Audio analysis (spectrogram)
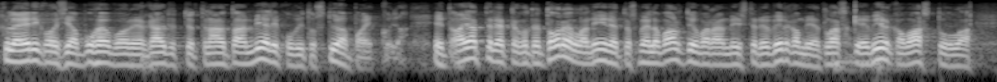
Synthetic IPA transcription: kylːˑæerikoisiɑpuheʋːuɑrojɑkæyt̪et̪ːyet̪ːænɑjot̪ɑimmiælikuʋit̪ust̪yæpɑikːojɑ | et̪ɑjɑt̪ːelet̪ːekot̪et̪odelːɑniːnet̪josmeilːæʋɑlt̪ioʋɑrɑjmminist̪eriʋʋirkɑmiɛæhet̪lɑskeːʋirkɑʋɑst̪uːlːɑ

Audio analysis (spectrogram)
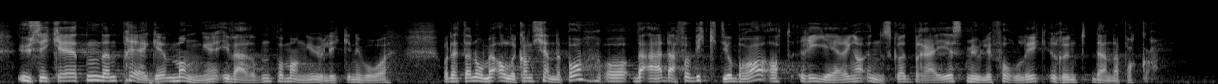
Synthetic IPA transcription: ʉːsɪkəɾheːt̪n̩d̪ɛnpʰɾeːɡəɾmɑŋːəʔɪʋæɾd̪n̩pʰɔmɑŋːəʉːliːkənɪʋo̰ːə̰ɾ | ɔd̪ɛt̪ːəæɳuːəmjæɪɑlːəkʰɑnçɛnːəpɔɔd̪ɛʔæɖæɾfɔɾʋɪkt̪ɪɔbɾɑːʔɑt̪ɾɛjeːɾɪŋɑʔœnskəɾɛɪt̪̚bɾæɪəst̪mʉːlɪfɔʁliːkɾʉnt̪d̪ɛnːəpʰɑkːɑ̰

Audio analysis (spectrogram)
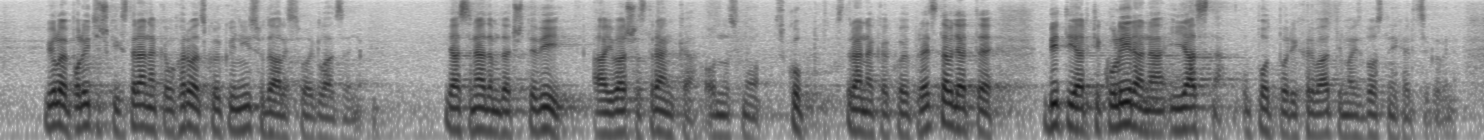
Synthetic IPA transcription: biːlo̞je̞po̞lit̪it͡ʃkixst̪ɾanakauxr̩ʋat̪sko̞jko̞jiniːsud̪aːlisʋo̞jɡlˠazaɲu | jaːse̞naːd̪amd̪at͡ɕe̥t̪e̞ʋiːaiʋaʃast̪ɾaŋka̰o̞̰d̪nosno̞skupst̪ɾanakako̞jepɾe̞t̪st̪aʋʎat̪e̞ | bit̪iaɾt̪ikuliːɾanaʔijasna̰upo̞t̪̚po̞ɾixɾʋaːt̪imaizbo̞sne̞ixe̞ɾt̪seɡo̞ʋḭnḛ

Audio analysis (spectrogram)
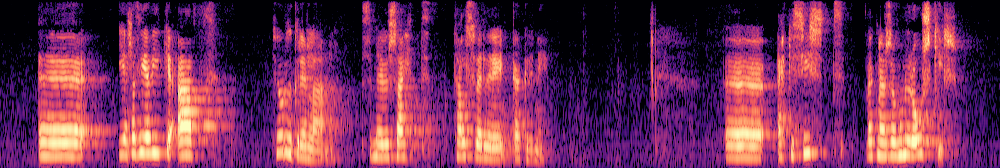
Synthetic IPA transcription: jɛɛht̪aθiaviːcaʔav | fjowɾðʏkɾejnlaːða̰nʔa̰ | sɛmhɛvʏɾ̥sajht̪ʰː | alsvɛɾðɾɪkakɾinɪ | ɛhcɪsist̪ | vɛknaðɛs̬ahunɛɾoːwsciɾ̥

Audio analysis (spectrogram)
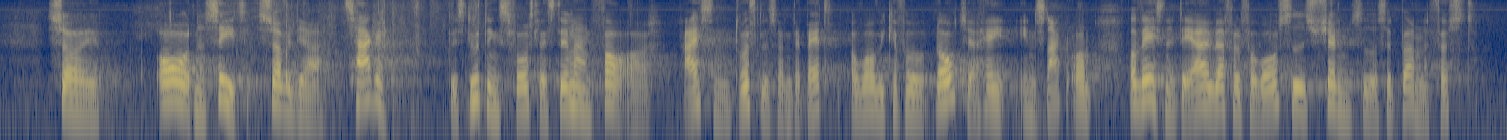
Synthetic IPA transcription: sɒ̽ | ʔɒʊɐɒ̰ːd̥nəð̩ˠse̝̰ːd̥sɒ̽ʋe̝ljɑ̈ɪt͡sʰɑ̈ɡ̥ə | b̥e̝slud̥ne̝ŋsfɒːslɛ̰ɪsd̥elɐːnfɒʔæ | ʁɑ̈ɪsn̩d̥ʁœfd̥l̩sɑe̝nd̥e̝b̥æd̥ɒ̽ʋɒʋikʰæfɔ̰ːlɒʊt͡sʰe̝æɦɛe̝nsnɑ̈ɡ̥ɒ̽m̰ʋɒʋḛːsn̩lid̥ːe̝æɐiʋæɐ̰d̥fæl̰fɒ̈ʋɒːsːiːð̞ˠiso̝̥ɕɛ̰ːld̥eml̩siːð̞̩ˠɒ̽sed̥əb̥ɶɐ̰nnəfɶɐsd̥

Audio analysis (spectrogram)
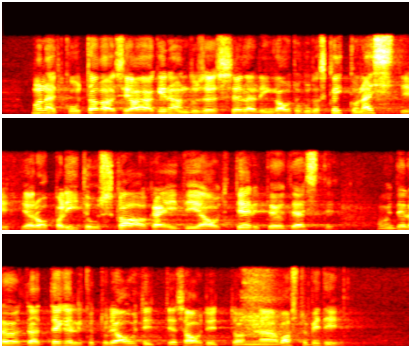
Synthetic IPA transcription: mɤne̞d̪̥̚kuːd̪̥̚t̪ɑɡ̥ɑsiɑjɑkiɾjɑnd̪use̞sːe̞lːeɾiŋɡɑwd̪̥ukud̪̥ɑskɤjkːˑo̞næsʲt̪ḭjɑewɾo̞ːpːˑɑliːd̪̥uskɑːkæjd̪̥ijɑɑwd̪̥it̪ːˑe̞ːɾit̪ːˑiøːld̪̥iæsʲt̪ḭ | mɑvɤjnt̪ejleøːld̪ɑet̪ːe̞ɡe̞likˑult̪ːulʲiɑwd̪̥it̪ːˑjɑseɑwd̪̥it̪ːˑo̞nvɑst̪upid̪̥ʲḭ

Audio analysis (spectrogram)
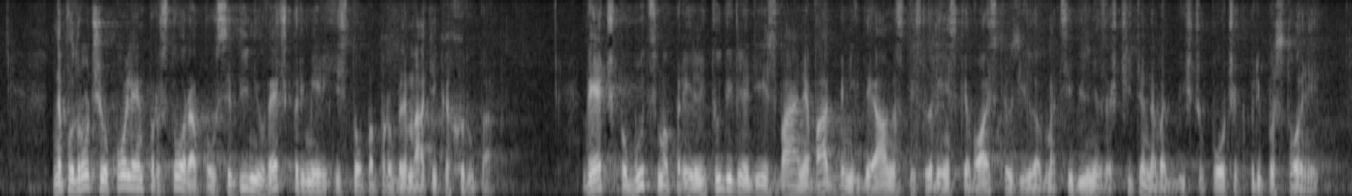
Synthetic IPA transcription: napɔd̪ɾoːt͡ʃjuɔkoːljainpɾɔst̪oːɾapɔwsɛbiːnjuwʋɛt͡ʃpɾimeːɾixist̪oːpapɾɔblɛmaːt̪ikaxɾuːpa̰ | ʋɛt͡ʃpɔbut̪smɔpɾɛjeːlit̪ud̪iɡlɛd̪eizʋaːjanjaʋaːd̪bɛniɣd̪ɛjaːwnɔst̪islɔʋeːnskɛʋɔjskɛɔziːlɔmasiʋilnɛzaʃt͡ʃiːt̪ɛnaʋad̪̚biʃt͡ʃupoːt͡ʃɛkpɾipɔst̪oːjnḭ

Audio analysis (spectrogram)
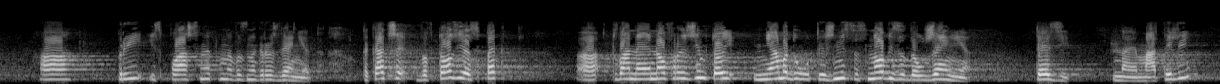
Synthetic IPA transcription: pɾiːsplˠaʃt̪ɐnɛt̪onɐvɐznəɡɾɐʒd̪ɛniət̪ə̥t̪ɐkat͡ʃɛvɐft̪ɔziɐspɛkt̪ | t̪ovanɛɛnɔfɾɛʒimt̪ɔjnʲaməd̪ɐʊt̪ɛʒnisɐsnɔvizɐd̪ɐlˠʒɛniə | t̪ɛzi | nɐɛmat̪ɛli

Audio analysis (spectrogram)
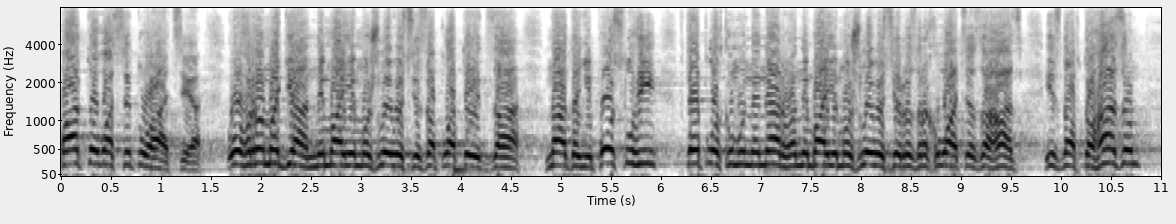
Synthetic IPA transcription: pɑt̪ɔʋɐsɪt̪ʊɑt͡sʲijɐ | uɦɾɔmɐdʲɑnːɛmɑjɛmɔʒlˠɪʋɔsʲtʲizɐplˠɐt̪ɪt̪ʲzɐ | nɑd̪ɐnʲipɔslˠʊɦi | w̥t̪ɛplˠɔkɔmʊnenɛrɦɔnɛmɑjɛmɔʒlˠɪʋɔsʲtʲirɔzrɐxʊʋɑt͡sʲːɐzɐɦɑz | iznɐwt̪ɔɦɑzɔm

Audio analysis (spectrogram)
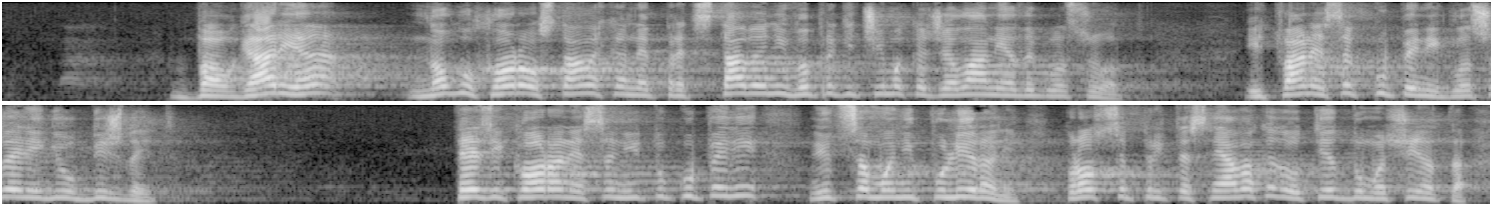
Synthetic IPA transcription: vbɐlˠɡaɾijəmnɔɡʊxɔɾəost̪anəxɐnɛpɾɛt̪st̪avɛnivɤpɾɛk̬it͡ʃɛiməxɐʒɛlˠaniɛd̪ɐɡlˠɐsuvə̰t̪ | it̪ovanɛsɤkupɛniɡlˠɐsuvɛniɡ̟iobiʒd̪əjt̪ɛ̥ | t̪ɛzixɔɾənɛsɤnit̪ʊkupɛninit̪ʊ̥səmɐnipʊliɾɐnḭpɾɔst̪ʊ̥sɛpɾit̪ɛsnʲjavəxəd̪ɐot̪id̪ət̪̚d̪omɐʃinət̪ə

